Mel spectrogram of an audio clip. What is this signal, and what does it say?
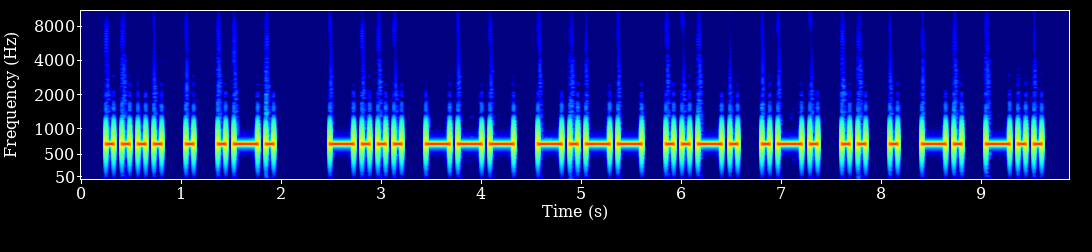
Morse code, heard as a keyed tone, about 15 wpm, 700 Hz. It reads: HER BOYFRIEND
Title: Sentences from Top 1000 Words - Review Part 5 - 15wpm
